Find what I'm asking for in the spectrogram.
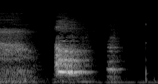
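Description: A dog barks a few times in short, uneven bursts, moderately loud, with brief pauses between them and no talking.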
